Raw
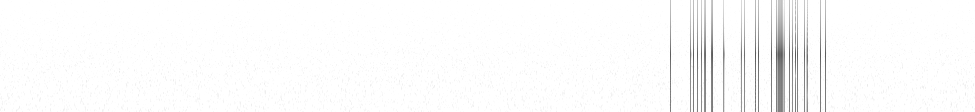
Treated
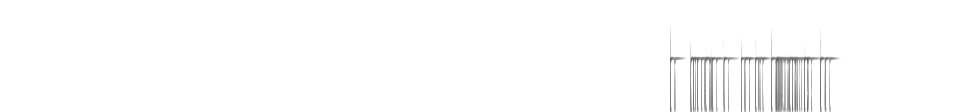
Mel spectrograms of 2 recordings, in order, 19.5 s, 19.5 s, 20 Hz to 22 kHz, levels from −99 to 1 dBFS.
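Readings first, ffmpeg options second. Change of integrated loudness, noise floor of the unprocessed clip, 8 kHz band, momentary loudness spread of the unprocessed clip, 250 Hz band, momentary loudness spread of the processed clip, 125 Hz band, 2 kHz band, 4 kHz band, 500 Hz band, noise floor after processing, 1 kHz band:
−6.5 dB, −79 dBFS, below −30 dB, 7 LU, +2.0 dB, 6 LU, −1.5 dB, −3.0 dB, below −40 dB, +1.0 dB, below −85 dBFS, −4.0 dB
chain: -af "aecho=1:1:87:0.266,acrusher=bits=5:dc=4:mix=0:aa=0.000001,acompressor=threshold=-28dB:ratio=6,asubboost=boost=11.5:cutoff=200,aeval=exprs='0.398*(cos(1*acos(clip(val(0)/0.398,-1,1)))-cos(1*PI/2))+0.0794*(cos(3*acos(clip(val(0)/0.398,-1,1)))-cos(3*PI/2))':channel_layout=same,lowpass=frequency=2200:width_type=q:width=0.5098,lowpass=frequency=2200:width_type=q:width=0.6013,lowpass=frequency=2200:width_type=q:width=0.9,lowpass=frequency=2200:width_type=q:width=2.563,afreqshift=-2600,highpass=frequency=130:width=0.5412,highpass=frequency=130:width=1.3066,acompressor=mode=upward:threshold=-41dB:ratio=2.5,tremolo=f=3.6:d=0.61,equalizer=frequency=1600:width=0.39:gain=-11.5,volume=13dB"

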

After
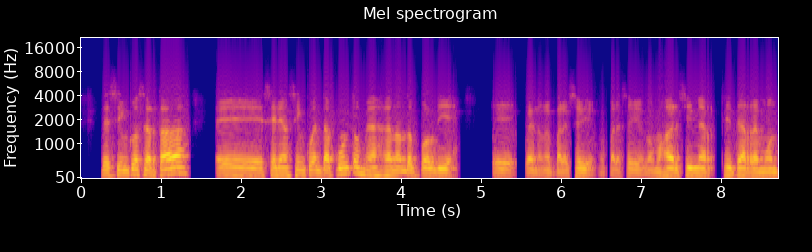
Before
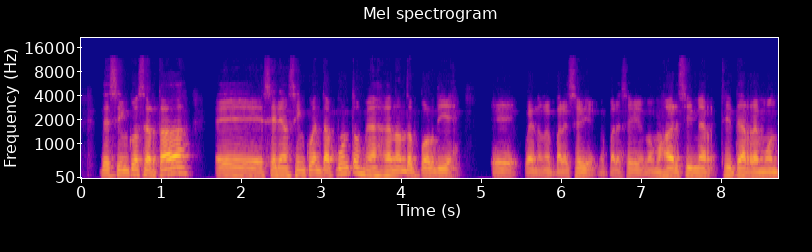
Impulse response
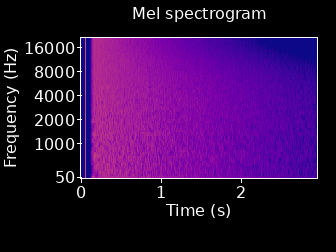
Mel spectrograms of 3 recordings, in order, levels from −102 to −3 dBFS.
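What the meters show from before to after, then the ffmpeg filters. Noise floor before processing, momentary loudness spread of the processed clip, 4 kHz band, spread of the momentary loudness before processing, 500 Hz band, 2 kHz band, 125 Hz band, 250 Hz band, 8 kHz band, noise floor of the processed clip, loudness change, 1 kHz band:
−80 dBFS, 10 LU, +7.0 dB, 10 LU, +7.5 dB, +7.5 dB, +7.0 dB, +10.5 dB, can't be measured, below −85 dBFS, +8.5 dB, +7.5 dB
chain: -filter_complex "[0:a]lowpass=frequency=4000:width=0.5412,lowpass=frequency=4000:width=1.3066,adynamicequalizer=threshold=0.00562:dfrequency=300:dqfactor=5.1:tfrequency=300:tqfactor=5.1:attack=5:release=100:ratio=0.375:range=3:mode=boostabove:tftype=bell,acrossover=split=2000[link_01][link_02];[link_01]aeval=exprs='sgn(val(0))*max(abs(val(0))-0.00251,0)':channel_layout=same[link_03];[link_03][link_02]amix=inputs=2:normalize=0,volume=7.5dB"

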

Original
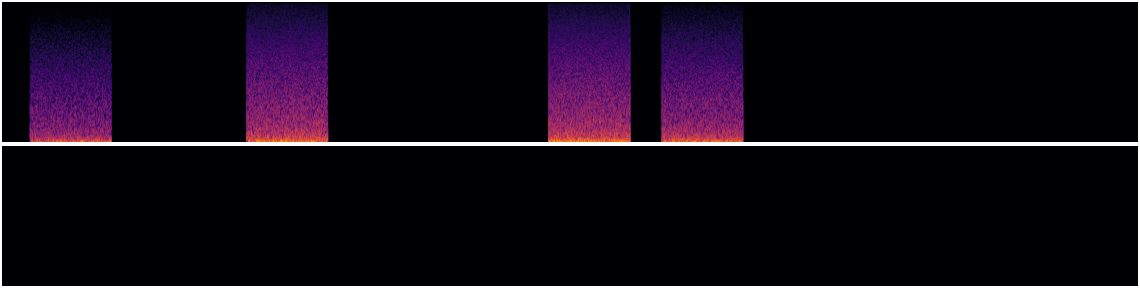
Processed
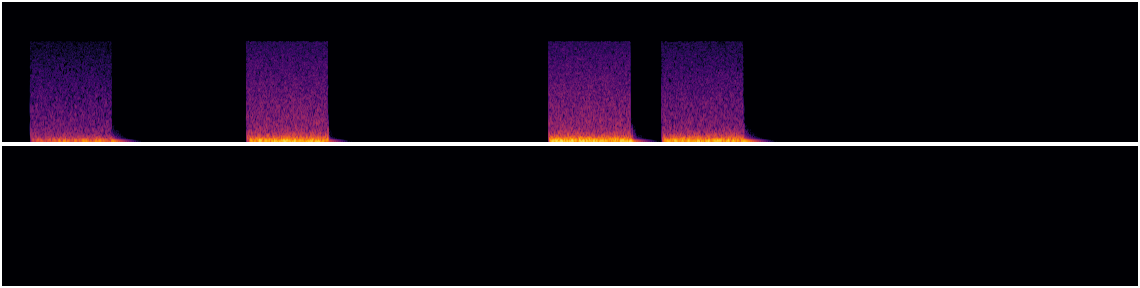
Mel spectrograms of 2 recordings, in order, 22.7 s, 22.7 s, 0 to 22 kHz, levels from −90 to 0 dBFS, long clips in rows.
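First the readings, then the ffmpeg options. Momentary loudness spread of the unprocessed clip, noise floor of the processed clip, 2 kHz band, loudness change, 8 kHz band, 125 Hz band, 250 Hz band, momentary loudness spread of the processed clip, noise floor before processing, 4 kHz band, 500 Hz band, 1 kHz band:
11 LU, below −85 dBFS, −2.5 dB, +15.0 dB, can't be measured, +14.0 dB, +2.0 dB, 17 LU, below −85 dBFS, −2.0 dB, −3.5 dB, −2.5 dB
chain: -af "asubboost=boost=8:cutoff=100,afreqshift=22,volume=-2.5dB" -ar 48000 -c:a ac3 -b:a 32k

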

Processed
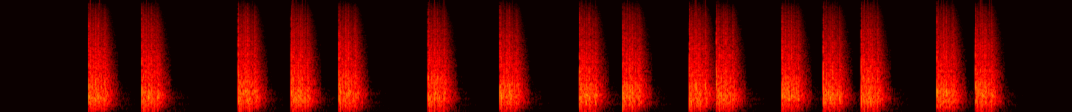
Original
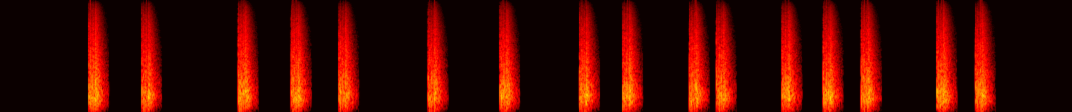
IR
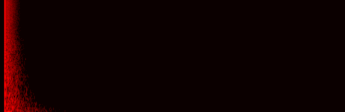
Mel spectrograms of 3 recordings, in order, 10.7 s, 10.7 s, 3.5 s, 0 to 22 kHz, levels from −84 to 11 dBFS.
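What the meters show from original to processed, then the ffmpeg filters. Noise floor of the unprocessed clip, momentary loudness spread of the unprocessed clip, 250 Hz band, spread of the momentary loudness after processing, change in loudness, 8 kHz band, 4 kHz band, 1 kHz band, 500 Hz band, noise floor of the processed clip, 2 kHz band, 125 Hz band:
−82 dBFS, 12 LU, −5.5 dB, 9 LU, −6.5 dB, −5.0 dB, −5.5 dB, −6.0 dB, −6.0 dB, −80 dBFS, −5.5 dB, −5.0 dB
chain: -filter_complex "[0:a]acompressor=threshold=-28dB:ratio=6,aecho=1:1:94:0.668,asplit=2[link_01][link_02];[1:a]atrim=start_sample=2205[link_03];[link_02][link_03]afir=irnorm=-1:irlink=0,volume=-22dB[link_04];[link_01][link_04]amix=inputs=2:normalize=0"

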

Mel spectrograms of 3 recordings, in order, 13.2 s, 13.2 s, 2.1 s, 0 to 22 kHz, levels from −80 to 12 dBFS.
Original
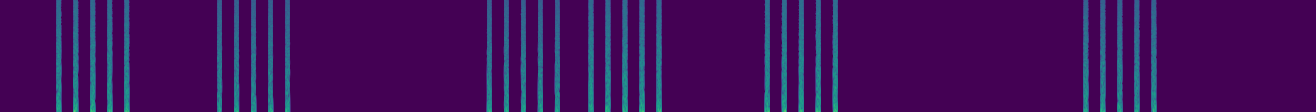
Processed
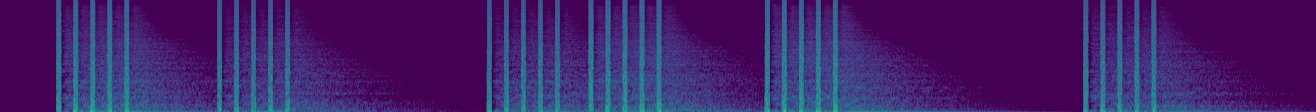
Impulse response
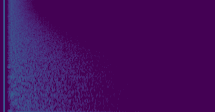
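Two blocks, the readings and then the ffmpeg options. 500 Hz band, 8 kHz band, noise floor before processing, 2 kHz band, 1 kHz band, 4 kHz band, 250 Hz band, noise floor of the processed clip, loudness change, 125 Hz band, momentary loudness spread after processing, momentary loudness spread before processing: −1.5 dB, −2.0 dB, −78 dBFS, −2.0 dB, −2.0 dB, −2.0 dB, −2.0 dB, −77 dBFS, −2.0 dB, −2.0 dB, 13 LU, 8 LU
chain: -filter_complex "[0:a]asplit=2[link_01][link_02];[1:a]atrim=start_sample=2205,asetrate=37485,aresample=44100[link_03];[link_02][link_03]afir=irnorm=-1:irlink=0,volume=-18.5dB[link_04];[link_01][link_04]amix=inputs=2:normalize=0,volume=-2.5dB"

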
